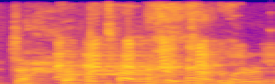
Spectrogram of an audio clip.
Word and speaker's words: charcuterie: charcuterie board.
